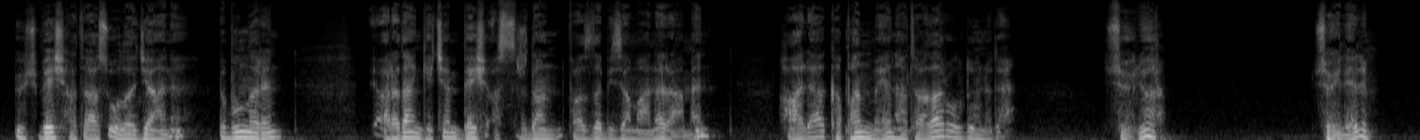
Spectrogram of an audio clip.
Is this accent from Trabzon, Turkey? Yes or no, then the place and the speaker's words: yes; Trabzon, Turkey; sen nerelisin demişti. Ben de Trabzonluyum demiştim.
